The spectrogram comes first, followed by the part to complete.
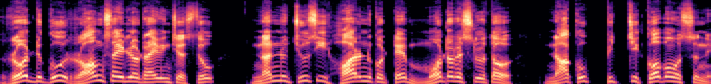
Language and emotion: Telugu, angry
